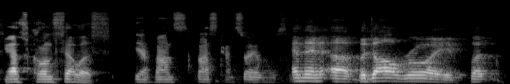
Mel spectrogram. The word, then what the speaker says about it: Vasconcelos: Does anyone know how to pronounce that guy's name? Is it Vasconcelos. Vasconcelos. Yeah, Vasconcelos.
